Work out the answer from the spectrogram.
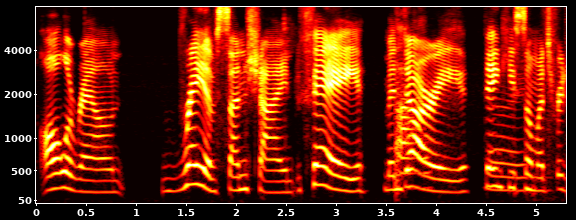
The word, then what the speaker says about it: Mendarii: I am Mendarii, all over the internet, which is spelled Mendarii.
